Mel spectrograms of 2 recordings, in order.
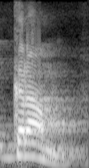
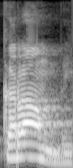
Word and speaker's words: crumb: And next is crumb, that means piece, slice, you know, that means not crumb, only crumb. So don't say crumb, you know.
